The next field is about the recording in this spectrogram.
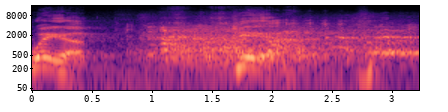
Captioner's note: laughter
